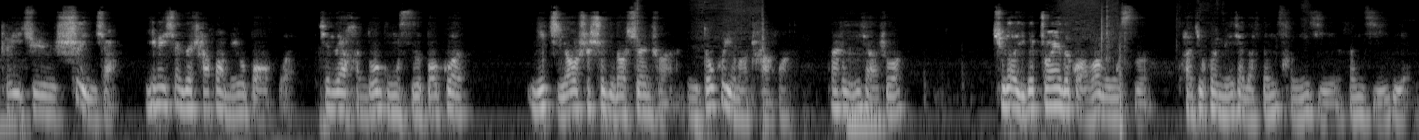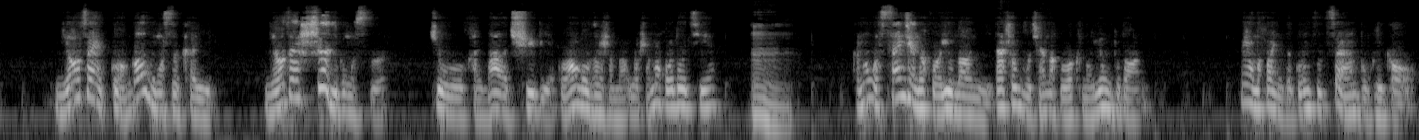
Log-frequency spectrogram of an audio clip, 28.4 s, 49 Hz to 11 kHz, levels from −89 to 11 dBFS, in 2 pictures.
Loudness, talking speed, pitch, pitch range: -26 LUFS, 295 characters per minute, 140 Hz, 125-160 Hz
